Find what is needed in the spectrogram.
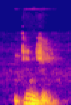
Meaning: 1. Dark, dull 2. Shabby, squalid, uncared-for
- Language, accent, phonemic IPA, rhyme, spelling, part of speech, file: English, Southern England, /ˈdɪn.d͡ʒi/, -ɪnd͡ʒi, dingy, adjective, LL-Q1860 (eng)-dingy.wav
